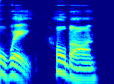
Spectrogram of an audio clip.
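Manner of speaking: ordinary talk, nothing marked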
